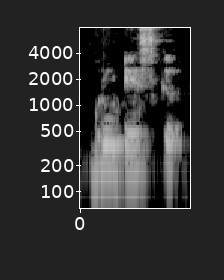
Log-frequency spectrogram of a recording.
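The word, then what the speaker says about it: grotesque: क्यू यू ई इसे पढ़ेंगे का ग्रो डेस्क। ग्रो टेस्क।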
